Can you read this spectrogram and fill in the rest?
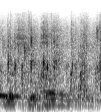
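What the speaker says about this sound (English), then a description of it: "Give him a round of applause as he comes." Conference attendees at Excelsior Community College clap as a speaker walks up to open the AI lab, a faint, distant patter of applause with a voice carrying over it.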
